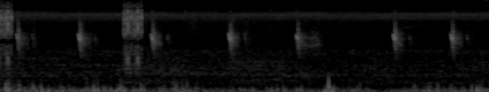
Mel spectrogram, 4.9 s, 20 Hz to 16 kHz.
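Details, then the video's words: Bristled Grassbird, a vulnerable species, calling in Baruipur grassland near Kolkata, West Bengal, India, on 21 January 2023: short high ticking notes repeated about every half second, over steady low rumbling background noise. "Bristled Grassbird call"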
